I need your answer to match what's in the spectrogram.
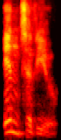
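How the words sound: The t after the n is clearly pronounced. "Para un británico"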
